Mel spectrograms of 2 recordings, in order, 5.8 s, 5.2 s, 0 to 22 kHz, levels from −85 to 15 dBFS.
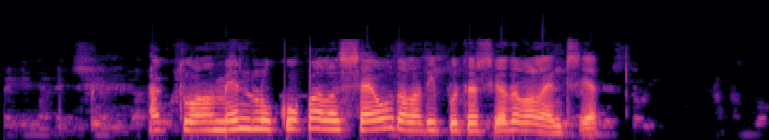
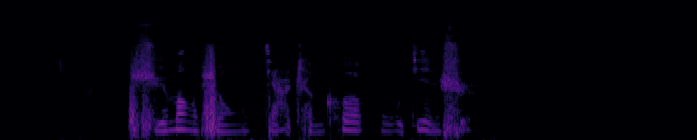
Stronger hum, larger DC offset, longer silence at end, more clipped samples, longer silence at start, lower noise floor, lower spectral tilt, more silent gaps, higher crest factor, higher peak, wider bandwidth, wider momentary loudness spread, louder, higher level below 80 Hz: neither; neither; second, 1.2 s vs 1.65 s; neither; first, 0.7 s vs 0.45 s; second, -63 dBFS vs under -90 dBFS; first, -5.5 dB/octave vs -3 dB/octave; neither; second, 14 dB vs 24 dB; first, 0 dBFS vs -36 dBFS; second, 7.6 kHz vs 16.5 kHz; second, 6 LU vs 9 LU; first, -12 LUFS vs -58 LUFS; first, -58 dBFS vs under -90 dBFS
